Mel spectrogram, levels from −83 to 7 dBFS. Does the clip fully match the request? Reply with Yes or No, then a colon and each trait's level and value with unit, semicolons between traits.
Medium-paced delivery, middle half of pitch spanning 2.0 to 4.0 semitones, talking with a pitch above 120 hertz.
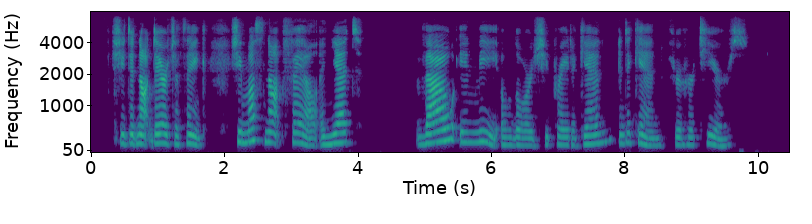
No: average, 145 wpm; average, 4.4 semitones; medium, 185 Hz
